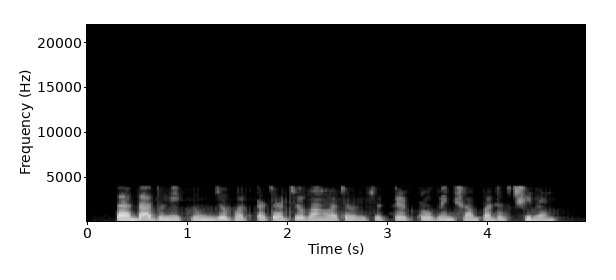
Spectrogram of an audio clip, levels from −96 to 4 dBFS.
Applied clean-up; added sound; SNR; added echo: neural mask model DeepFilterNet 3.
